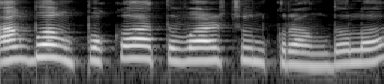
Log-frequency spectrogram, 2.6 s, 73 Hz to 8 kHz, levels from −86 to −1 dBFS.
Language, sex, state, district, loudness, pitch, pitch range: Karbi, female, Assam, Karbi Anglong, -16 LUFS, 275 Hz, 255-290 Hz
